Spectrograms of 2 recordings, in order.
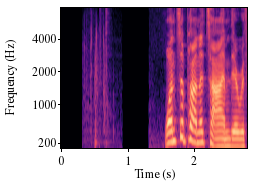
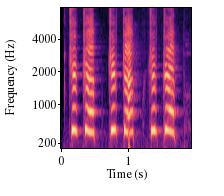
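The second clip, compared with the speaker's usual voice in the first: very high, light little steps sung out; tiny trip trap of the bridge; 5 dB louder than usual. A narrator's reading. Bridge under the smallest goat, high and dainty. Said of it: "went the bridge".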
